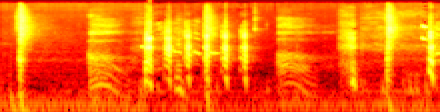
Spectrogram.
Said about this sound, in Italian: Ma chi è? … che si fa frustare? Senti che voce calda.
